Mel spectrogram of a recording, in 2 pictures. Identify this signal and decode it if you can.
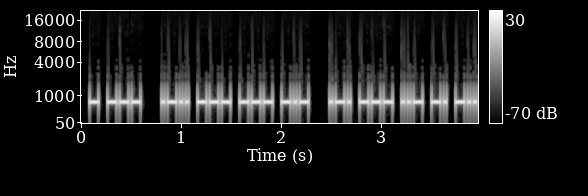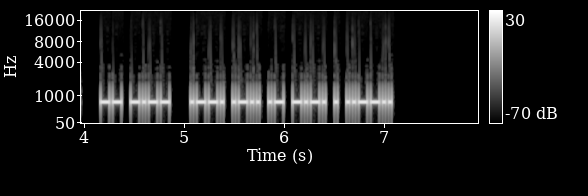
Morse code, heard as a keyed tone, about 40 wpm, 700 Hz. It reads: TO LOOK ROUND MY PLACE?
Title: Sentences from Top 200 Words 40wpm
